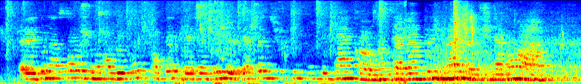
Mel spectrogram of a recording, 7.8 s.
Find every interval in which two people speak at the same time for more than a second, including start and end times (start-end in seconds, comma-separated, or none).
none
